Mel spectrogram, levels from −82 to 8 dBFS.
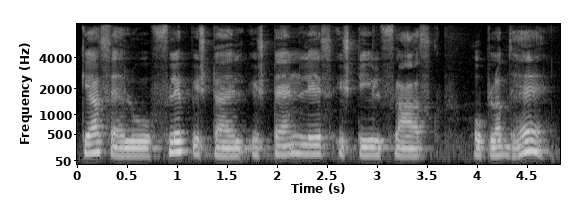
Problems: none marked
